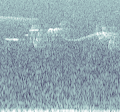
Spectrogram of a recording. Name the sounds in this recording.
Downy Woodpecker, Hermit Thrush, Red-eyed Vireo, Eastern Wood-Pewee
